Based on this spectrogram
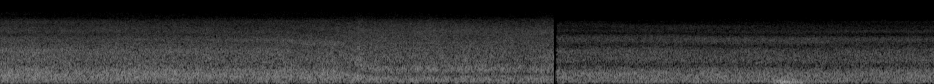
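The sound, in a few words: fast-flowing water through lifted dam gates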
